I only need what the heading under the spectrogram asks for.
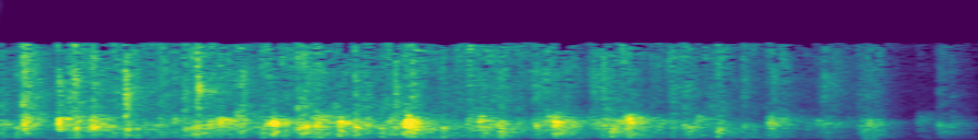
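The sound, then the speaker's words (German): A church audience claps in dense, sustained applause that holds steady for several seconds before gradually tapering off toward the end. “und dieses Klatschen soll für Jesus sein, nicht für mich, weil er hat es verdient, nicht ich.”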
